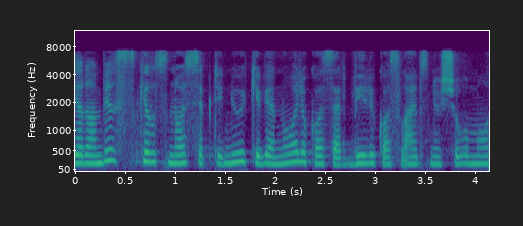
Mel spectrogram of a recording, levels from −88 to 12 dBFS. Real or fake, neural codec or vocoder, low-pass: fake; codec, 16 kHz, 1 kbps, X-Codec, WavLM features, trained on Multilingual LibriSpeech; 7.2 kHz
